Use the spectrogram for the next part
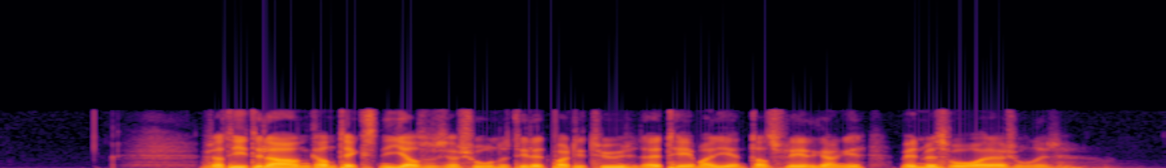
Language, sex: Norwegian, male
